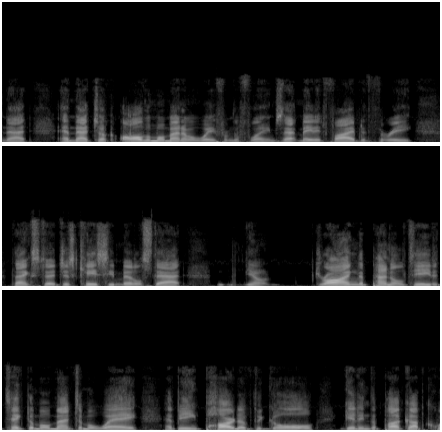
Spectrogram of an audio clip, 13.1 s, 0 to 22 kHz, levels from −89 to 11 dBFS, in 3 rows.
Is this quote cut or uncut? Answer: cut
